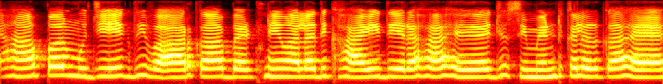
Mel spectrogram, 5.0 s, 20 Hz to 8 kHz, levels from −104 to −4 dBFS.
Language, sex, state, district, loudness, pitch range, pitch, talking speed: Hindi, female, Odisha, Khordha, -13 LUFS, 275-300 Hz, 290 Hz, 205 wpm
